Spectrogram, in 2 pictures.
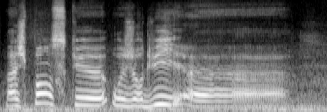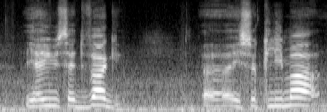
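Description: High-pitched hesitant man from France. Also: lively intonation, takes it slowly. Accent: French. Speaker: interviewee. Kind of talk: personal testimony in a documentary. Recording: clear traffic and vehicle noise.

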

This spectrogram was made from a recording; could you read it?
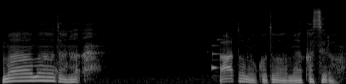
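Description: A man playing an aloof, youthful immortal warrior in an anime game, speaking gravely and curtly. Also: medium pitch, big pitch swings, unhurried, slight background noise. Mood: solemn, instructive. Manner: curt, grave, stern. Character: solemn, aloof immortal warrior guardian, young-looking man. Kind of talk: Japanese anime game voice acting. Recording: game music behind.

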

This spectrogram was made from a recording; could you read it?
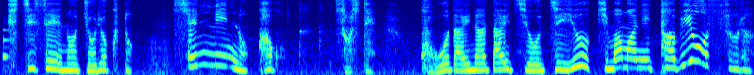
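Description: An actress voicing a tiny, excitable fairy companion in a Japanese video game, with a squeaky childlike voice and blunt, boyish, expressive speech. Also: female voice, slow pace, a little hiss or hum, exaggerated voice. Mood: reading aloud.

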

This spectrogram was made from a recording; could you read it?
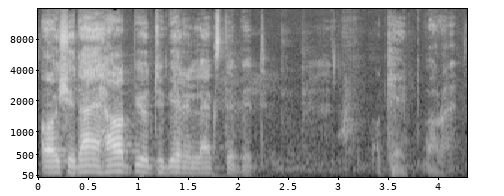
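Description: A man chairing an interview panel, asking short, brisk questions and often answering with a plain "yes". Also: medium pitch, very animated, a little hiss or hum. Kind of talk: formal questioning. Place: large formal conference room.

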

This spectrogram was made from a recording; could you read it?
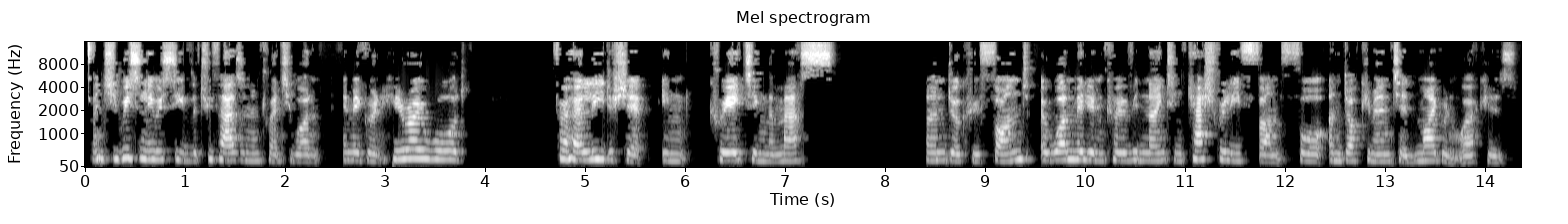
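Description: A woman's voice: on the high side, normal speed, rough recording. Woman reading formal introductions on a call. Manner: steady, formal, occasional fillers. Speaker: symposium co-organizer introducing speakers. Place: home room with plants and shelves. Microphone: laptop webcam on a video call.

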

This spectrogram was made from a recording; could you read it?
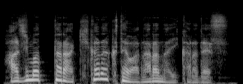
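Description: A man's voice: mid-range voice, big pitch swings, fast talker, gravelly, no echo, clean studio sound. A man reading a literary mystery story aloud as scripted audiobook narration. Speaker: audiobook reader, stage actor.

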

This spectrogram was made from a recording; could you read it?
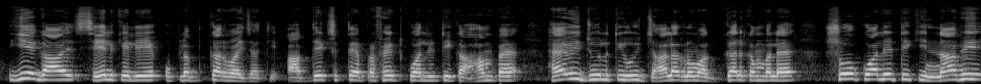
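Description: A man from Rajasthan narrates as the host of his own channel. He lists points one after another in a steady, promotional voice-over, polite and formal in his greetings. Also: sits high. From Rajasthan, India. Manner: steady salesy listing of features, formal greetings. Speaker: channel host, livestock seller presenter. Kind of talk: promotional voice-over describing a cow for sale.

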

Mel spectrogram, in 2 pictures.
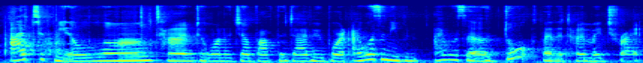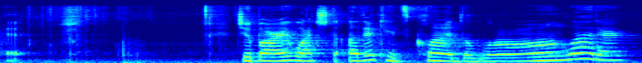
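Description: A young woman doing an expressive read-aloud for children, with chatty questions to her listeners. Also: medium pitch, moderate pace. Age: young adult. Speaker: storyteller reading to children. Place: open living room at home. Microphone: webcam at arm's length. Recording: slightly noisy home webcam recording.

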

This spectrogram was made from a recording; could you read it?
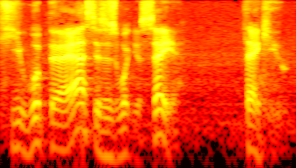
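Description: An actor playing a weary, plainspoken small-town preacher in a video game, blunt yet solemn. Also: male voice, medium pitch, sing-song, moderate pace, pushed and bright, slight background noise. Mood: solemn, grateful. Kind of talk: video game cutscene acting.

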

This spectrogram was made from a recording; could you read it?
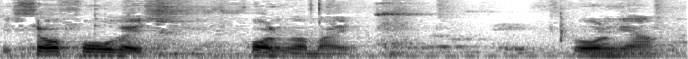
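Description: A man's voice: medium pitch, low-quality recording. A man casually walking through a restaurant buffet, musing to himself as he fills his plate. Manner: slow, musing, talks to himself while picking food. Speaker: vlogger. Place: restaurant buffet line, indoors. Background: loud background music, clinking dishes.

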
